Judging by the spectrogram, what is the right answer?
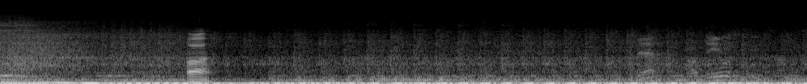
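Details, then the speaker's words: Fiat Brava parked 23 years, now running on tank fuel through the pump: lumpy, stumbling idle with a loping beat, struggling to hold idle; misfire on two cylinders from waxed, stuck injectors. "tá vendo a gasolina da bomba passando pelos bicos só que tem bico travado Olha a cera que tá tanto que a hora que a gente tava fazendo funcionar a gasolina direto não tava falhando é Bico bico travado tá em dois cilindros"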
